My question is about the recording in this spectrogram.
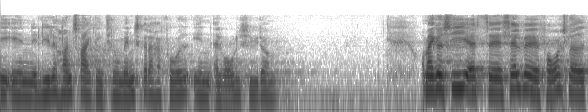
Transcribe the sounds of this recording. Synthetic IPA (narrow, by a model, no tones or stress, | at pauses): eʔe̝nliləɦɒ̽nt͡sʰʁɑ̈ɡ̥ne̝ŋt͡sʰe̝lno̝ːn̩menəsɡ̥ɐɾ̥ɑ̈ɦɑ̈fɔ̽ːð̞̩ˠe̝nælʋɒ̰ːlisyːɾ̥ɒ̽m̰ | ʔɒ̽mænkʰæjosiːæd̥sel̰ʋəfɒːslɛ̰ːð̩ˠ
